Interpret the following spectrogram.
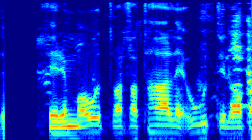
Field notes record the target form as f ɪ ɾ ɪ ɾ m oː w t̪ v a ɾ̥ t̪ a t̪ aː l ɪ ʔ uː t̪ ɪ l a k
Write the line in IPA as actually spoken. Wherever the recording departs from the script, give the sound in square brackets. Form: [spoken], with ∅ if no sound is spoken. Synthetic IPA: f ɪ ɾ ɪ ɾ m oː w t̪ v a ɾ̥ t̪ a [t̪ʰ] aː l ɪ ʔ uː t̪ ɪ l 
